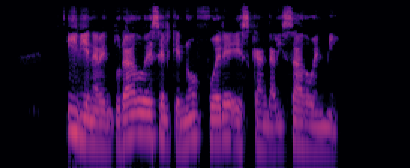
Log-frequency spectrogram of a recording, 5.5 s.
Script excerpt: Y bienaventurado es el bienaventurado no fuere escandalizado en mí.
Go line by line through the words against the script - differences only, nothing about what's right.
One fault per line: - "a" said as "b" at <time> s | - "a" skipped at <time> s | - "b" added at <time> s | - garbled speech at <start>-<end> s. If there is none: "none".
- "bienaventurado" said as "que" at 2.3 s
